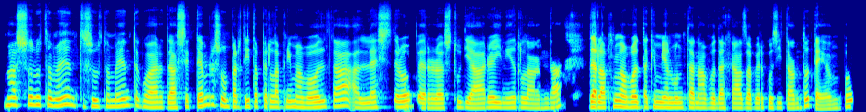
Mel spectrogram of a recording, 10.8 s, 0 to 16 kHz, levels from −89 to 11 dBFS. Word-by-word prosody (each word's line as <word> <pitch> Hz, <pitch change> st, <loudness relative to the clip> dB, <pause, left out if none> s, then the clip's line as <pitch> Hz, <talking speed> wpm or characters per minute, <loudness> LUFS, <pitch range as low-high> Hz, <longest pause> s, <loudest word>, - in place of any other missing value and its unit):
Ma 235 Hz, +2 st, -1 dB
assolutament 240 Hz, -1 st, +1 dB
assolutamente. 205 Hz, +3 st, -1 dB
Guarda, 165 Hz, -3 st, +1 dB
a -, -, +2 dB
settembre 195 Hz, +8 st, -1 dB
son 220 Hz, -5 st, 0 dB
partita 190 Hz, +1 st, -1 dB
per 185 Hz, -1 st, -4 dB
la 175 Hz, -1 st, 0 dB
prima 180 Hz, -1 st, -1 dB
volta 180 Hz, +6 st, +1 dB
all'estero 165 Hz, +3 st, 0 dB
per 150 Hz, -4 st, 0 dB
studiare 150 Hz, 0 st, 0 dB
in 160 Hz, -1 st, -1 dB
Irlanda, 155 Hz, -1 st, -2 dB
ed 175 Hz, -, -7 dB
era 175 Hz, -1 st, +8 dB
la 160 Hz, -, +6 dB
prima 180 Hz, +1 st, +3 dB
volta 175 Hz, 0 st, +2 dB
che 165 Hz, -, -6 dB
mi 170 Hz, -1 st, +2 dB
allontanavo 155 Hz, -1 st, 0 dB
da 150 Hz, 0 st, 0 dB
casa 150 Hz, 0 st, -1 dB
per 150 Hz, +1 st, -3 dB
così 155 Hz, 0 st, -4 dB
tanto 150 Hz, +7 st, -1 dB
tempo 140 Hz, -, -2 dB
170 Hz, 170 wpm, -22 LUFS, 155-195 Hz, -, era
